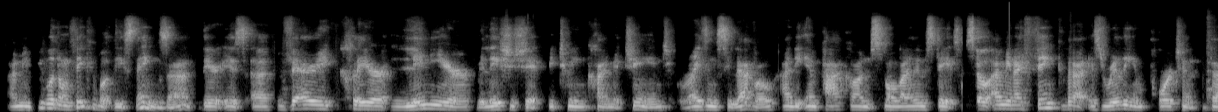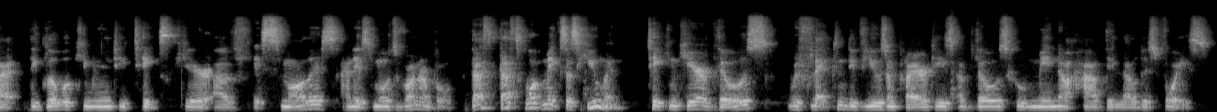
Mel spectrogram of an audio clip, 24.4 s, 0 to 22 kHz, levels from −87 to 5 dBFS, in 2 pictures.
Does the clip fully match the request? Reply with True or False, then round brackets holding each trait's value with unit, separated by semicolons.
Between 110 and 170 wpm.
False (185 wpm)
